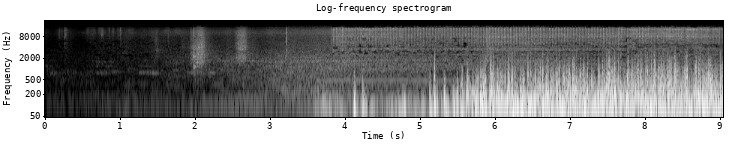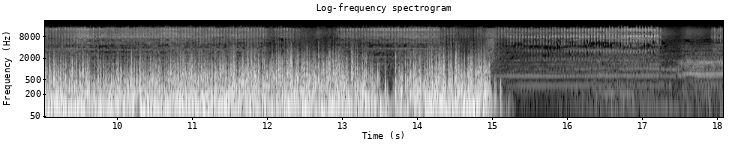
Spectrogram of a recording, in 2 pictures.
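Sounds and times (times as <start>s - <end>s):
mortising machine motor: 3.6s - 18.0s
chisel cutting wood: 3.8s - 18.0s.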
